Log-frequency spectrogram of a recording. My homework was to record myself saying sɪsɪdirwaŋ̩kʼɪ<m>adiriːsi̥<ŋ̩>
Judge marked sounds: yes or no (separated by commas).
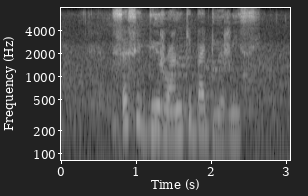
no, no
